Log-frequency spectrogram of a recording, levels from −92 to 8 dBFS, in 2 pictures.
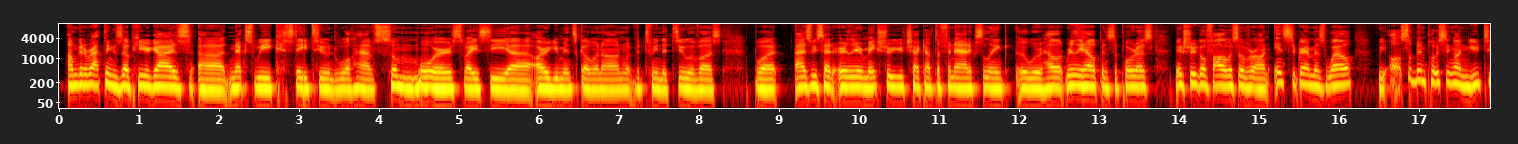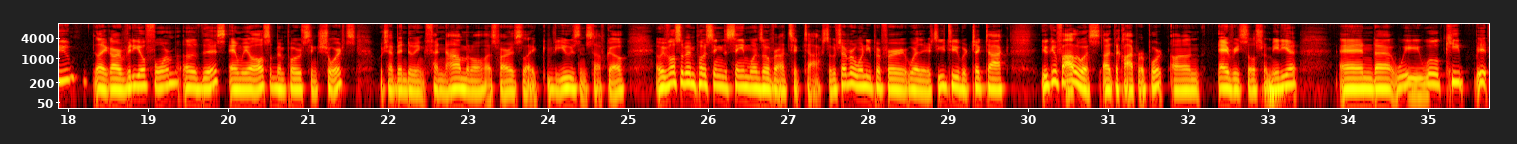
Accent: American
